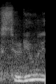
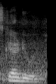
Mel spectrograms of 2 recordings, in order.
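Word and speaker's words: schedule: Companies act में तुम्हें एक शेड्यूल याद रखना है। खैर शेड्यूल तो बोलते नहीं है। इसका प्रोनाउंसिएशन चेंज होता है। उसको बोलते हैं स्ेड्यूल।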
